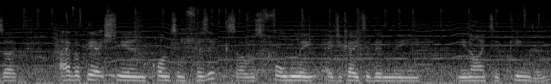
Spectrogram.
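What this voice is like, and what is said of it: Foreign, non-American accent. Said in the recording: “As you can probably tell from my accent, I'm not originally from these shores”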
